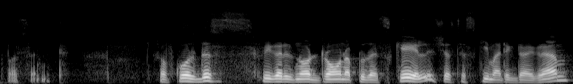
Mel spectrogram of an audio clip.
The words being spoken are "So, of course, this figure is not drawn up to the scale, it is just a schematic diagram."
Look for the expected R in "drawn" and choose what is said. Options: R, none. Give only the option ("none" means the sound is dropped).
R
